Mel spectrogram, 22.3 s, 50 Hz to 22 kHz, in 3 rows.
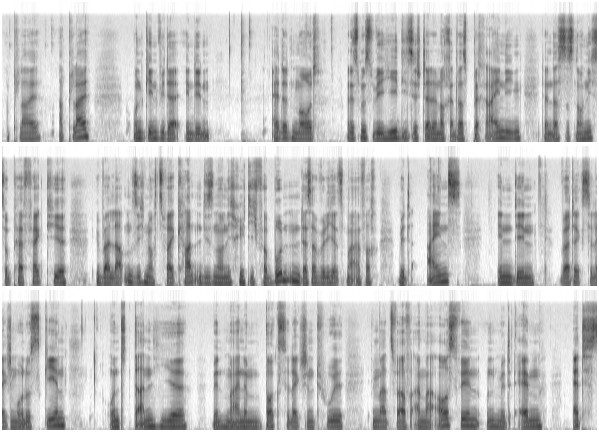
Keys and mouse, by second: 0.1 click, 3.0 Tab, 3.8 shift+middle drag, 12.7 1, 16.7-18.2 drag, 21.3 m.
